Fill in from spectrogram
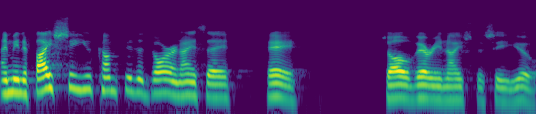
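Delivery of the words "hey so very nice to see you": flat, slow, insincere delivery with no feeling. Example of an insincere greeting at the door: flat, insincere greeting. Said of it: "Is that sincere? No, that would be like one voice without one passion".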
